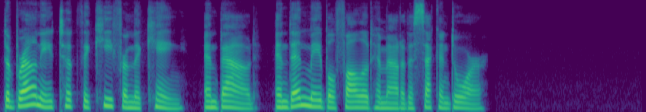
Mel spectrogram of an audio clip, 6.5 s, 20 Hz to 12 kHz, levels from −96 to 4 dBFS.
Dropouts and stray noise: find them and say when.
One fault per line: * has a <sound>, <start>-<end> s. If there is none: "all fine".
all fine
